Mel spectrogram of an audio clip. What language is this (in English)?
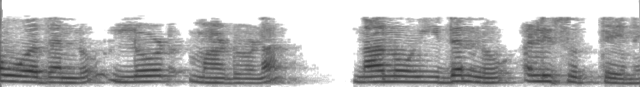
Kannada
